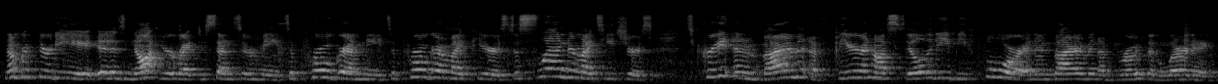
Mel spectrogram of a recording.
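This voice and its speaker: A teenage American girl performs slam poetry with emphatic, declamatory conviction. Her voice is high and bright. She is recorded at a distance from the mic in a live room, pausing deliberately for weight. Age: teen. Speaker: slam poet. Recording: roomy, distant mic, faint background noise.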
